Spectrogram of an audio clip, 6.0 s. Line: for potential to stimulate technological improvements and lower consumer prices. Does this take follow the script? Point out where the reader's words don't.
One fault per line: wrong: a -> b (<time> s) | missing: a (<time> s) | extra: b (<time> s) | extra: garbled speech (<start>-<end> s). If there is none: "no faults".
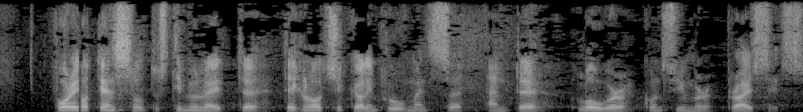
no faults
